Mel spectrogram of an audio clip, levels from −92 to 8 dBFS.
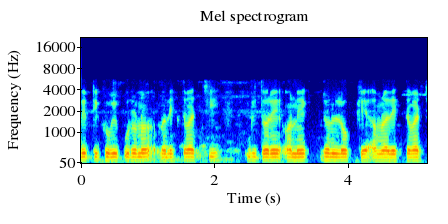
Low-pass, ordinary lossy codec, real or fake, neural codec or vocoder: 5.4 kHz; Opus, 32 kbps; real; none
